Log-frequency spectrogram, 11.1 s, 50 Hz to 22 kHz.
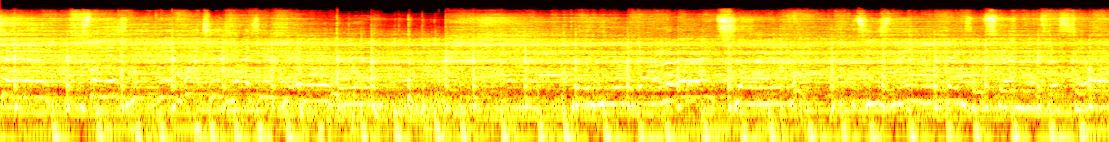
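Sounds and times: pop-punk band playing live: 0.0 - 11.0.

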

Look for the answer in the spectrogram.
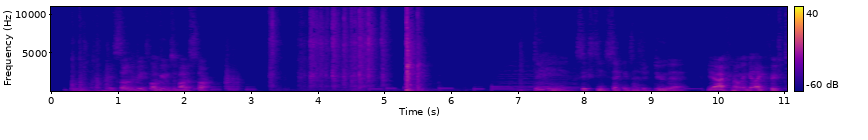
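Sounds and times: light background music: 0.9 - 11.0
rapid clicking of speedcube: 3.3 - 5.0.

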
